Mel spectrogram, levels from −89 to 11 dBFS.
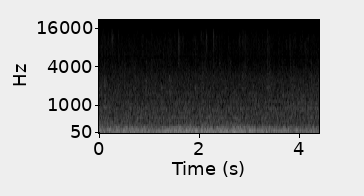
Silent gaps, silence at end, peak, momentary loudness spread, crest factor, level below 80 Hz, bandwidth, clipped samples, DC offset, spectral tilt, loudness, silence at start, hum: none; 0 s; -34 dBFS; 4 LU; 14 dB; -52 dBFS; 16 kHz; under 0.1%; under 0.1%; -6.5 dB/octave; -49 LUFS; 0 s; none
